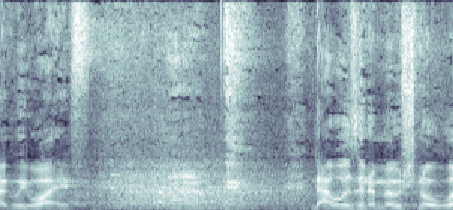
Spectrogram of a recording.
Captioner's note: laughs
